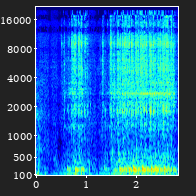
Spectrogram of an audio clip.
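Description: A sewing machine stitches along the edge of striped fabric for a tailored bed skirt, its motor whirring in short bursts that settle into a steadier run, close and fairly quiet.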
